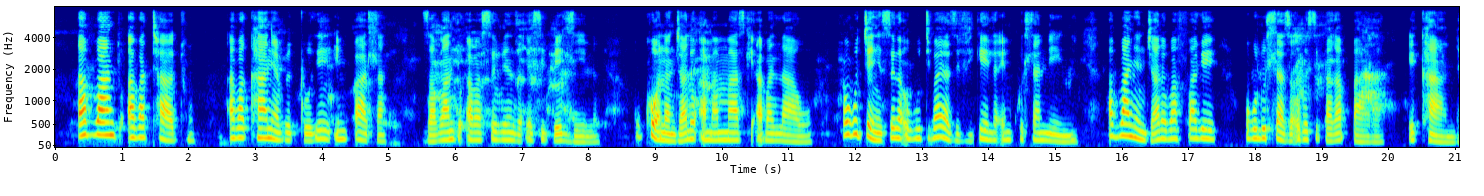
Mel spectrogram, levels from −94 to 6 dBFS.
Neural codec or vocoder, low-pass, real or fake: codec, 16 kHz, 16 kbps, FunCodec, trained on Chinese and English, 50 frames a second; 7.2 kHz; fake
